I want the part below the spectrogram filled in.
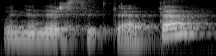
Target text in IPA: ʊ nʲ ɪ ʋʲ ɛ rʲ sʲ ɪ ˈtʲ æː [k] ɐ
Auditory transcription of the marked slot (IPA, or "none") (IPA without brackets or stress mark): t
